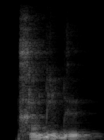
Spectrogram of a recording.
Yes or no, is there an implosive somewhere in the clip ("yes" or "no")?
yes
